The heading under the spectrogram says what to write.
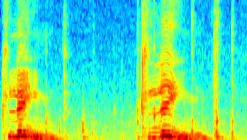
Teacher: So we say absorbed, absorbed. Next one, M is a voiced consonant, therefore we should pronounce ed, d. So we pronounce it claimed, claimed.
